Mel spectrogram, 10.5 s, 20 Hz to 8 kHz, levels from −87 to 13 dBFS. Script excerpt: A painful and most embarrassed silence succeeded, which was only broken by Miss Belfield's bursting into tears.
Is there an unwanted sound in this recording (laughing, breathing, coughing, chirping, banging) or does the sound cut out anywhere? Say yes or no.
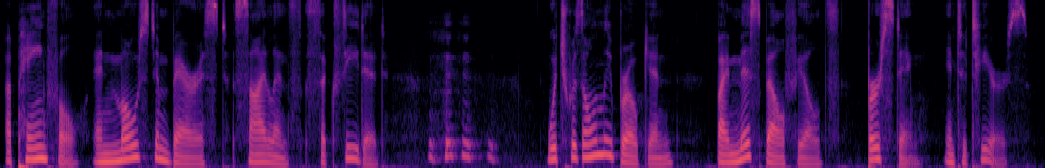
yes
